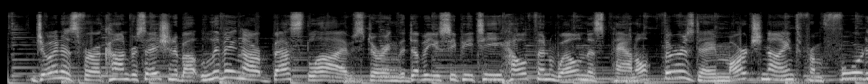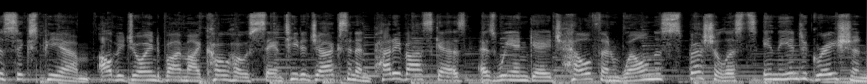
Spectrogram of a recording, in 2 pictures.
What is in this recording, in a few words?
Promo; HW Panel 2023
